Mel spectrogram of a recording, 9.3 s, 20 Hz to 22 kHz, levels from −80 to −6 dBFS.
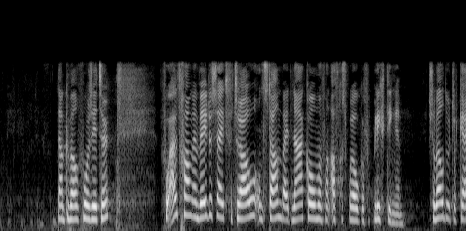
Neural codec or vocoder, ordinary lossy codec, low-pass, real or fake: codec, 16 kHz, 2 kbps, X-Codec, WavLM features, trained on Multilingual LibriSpeech; none; 7.2 kHz; fake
